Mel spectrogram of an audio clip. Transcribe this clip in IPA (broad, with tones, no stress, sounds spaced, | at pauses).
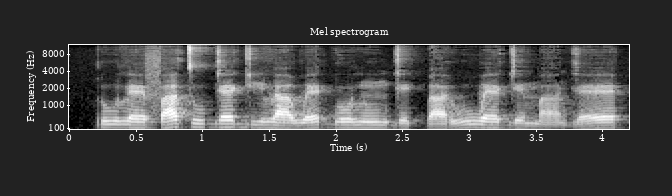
ɾ u˨ l ɛ˨ f a˨˦ t u˧ ɡ ɛ˧ ɡ i˨ l a˨ w ɛ˨˦ ɡ͡b o˧ l ũ˧ ɡ e˨ ɡ͡b a˨ ɾ u˨˦ w ɛ˦ ɡ e˧ m ã˨ ɡ ɛ˨˦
